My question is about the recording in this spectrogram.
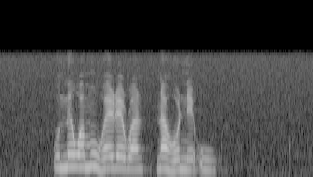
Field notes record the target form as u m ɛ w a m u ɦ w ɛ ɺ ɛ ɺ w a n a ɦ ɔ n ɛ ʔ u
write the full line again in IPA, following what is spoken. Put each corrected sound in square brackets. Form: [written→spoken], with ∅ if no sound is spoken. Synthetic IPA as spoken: u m ɛ w a m u ɦ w ɛ ɺ ɛ ɺ w a n a ɦ ɔ n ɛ ʔ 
